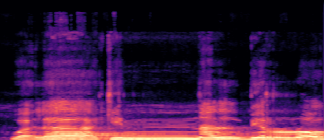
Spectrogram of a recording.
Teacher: Tuwallu wujuhakum kibalal masyriqi wal maghribi walakinna nun bertasydid Apa hukum bacaan nun bertasydid? Ya, nun bertasydid kita sebut dengan gunnah. Kita baca bagaimana cara membacanya, yaitu kita dengungkan dua harokat.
